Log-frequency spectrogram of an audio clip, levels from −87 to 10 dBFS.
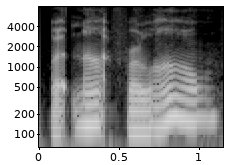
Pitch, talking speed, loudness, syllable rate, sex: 140 Hz, 210 wpm, -15 LUFS, 4.0 syllables/s, female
